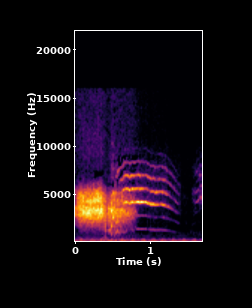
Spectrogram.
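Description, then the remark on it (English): Several kittens mew at once, high thin overlapping cries that slide downward, over a steady, pulsing low hum in the background. “Is is Department 8 a kitten terrarium?”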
